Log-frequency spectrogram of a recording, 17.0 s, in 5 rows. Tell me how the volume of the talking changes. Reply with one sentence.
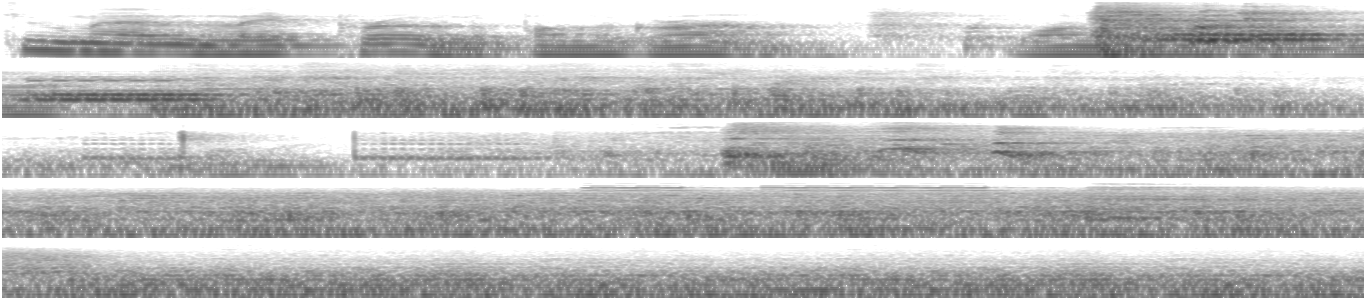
The volume of the talking goes down.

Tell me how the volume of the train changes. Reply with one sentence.
The volume of the train goes down, then up.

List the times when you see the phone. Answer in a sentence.
The phone can be heard from 2.9 to 4.1 s, from 7.0 to 8.2 s and from 11.7 to 13.7 s.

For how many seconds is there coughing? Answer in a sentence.
You can hear the coughing for 3 seconds altogether.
